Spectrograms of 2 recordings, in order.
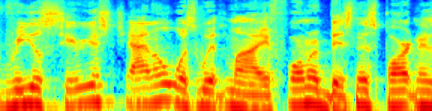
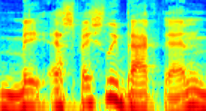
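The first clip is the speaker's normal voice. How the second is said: ordinary talk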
